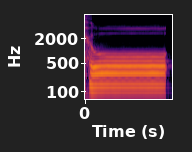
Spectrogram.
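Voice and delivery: হু held out for one alif count; one alif stretch. Shown as a demonstration. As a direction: draw out হু, chanted. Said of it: "এক আলিফ টানতে হয়".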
